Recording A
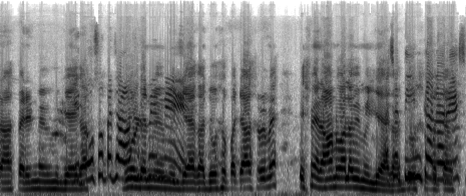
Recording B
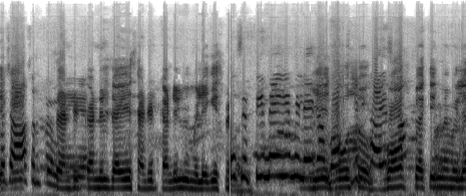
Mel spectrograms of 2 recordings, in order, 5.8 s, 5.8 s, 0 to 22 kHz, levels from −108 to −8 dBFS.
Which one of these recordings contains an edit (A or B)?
B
